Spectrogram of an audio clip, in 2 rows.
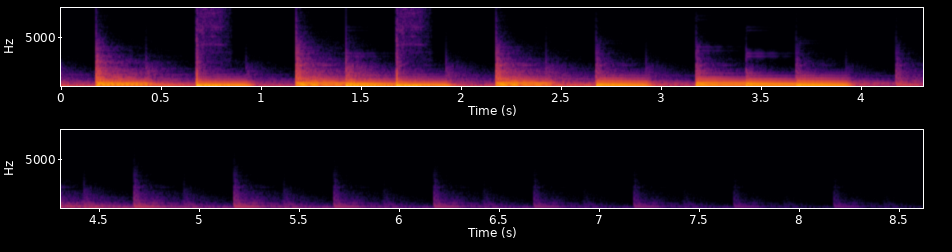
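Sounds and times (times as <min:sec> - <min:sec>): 
funny chiptune music: 0:00.1 - 0:04.2.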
